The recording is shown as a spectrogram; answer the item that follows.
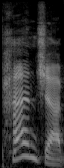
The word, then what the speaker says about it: Punjab: punjab harrison is not punjab is pronounced pronounced like panjab is written punjab yeah if i want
